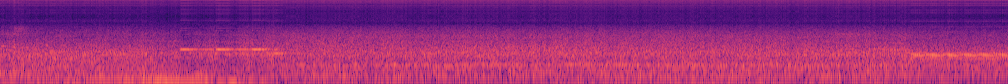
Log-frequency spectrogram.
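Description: Osaka Monorail train running: a steady rumble, with a brief whining tone about four seconds in and another starting near the end.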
